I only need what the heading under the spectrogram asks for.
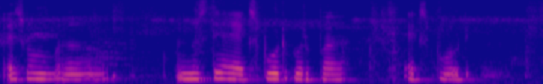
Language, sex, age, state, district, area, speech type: Goan Konkani, female, 30-45, Goa, Sanguem, rural, spontaneous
